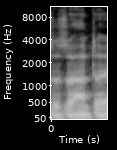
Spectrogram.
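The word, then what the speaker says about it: Azcanta: I think it's Azanta. I think the C is silent.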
